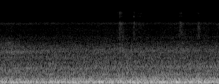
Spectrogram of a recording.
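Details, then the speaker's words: Newly installed furnace after repositioning the igniter (reusing the old furnace's combustion blower fan and sensors), heating up and blowing hot air; steady even low air rumble, no rattles or surging — normal blower operation. "It's pumping out nice hot air. Nice. It's working."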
